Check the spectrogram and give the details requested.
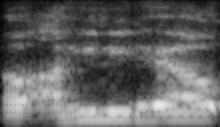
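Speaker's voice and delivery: play-acted mild scream at talking volume. Retelling what podcasters at the stadium say: imitating podcasters screaming. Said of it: "they screaming".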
